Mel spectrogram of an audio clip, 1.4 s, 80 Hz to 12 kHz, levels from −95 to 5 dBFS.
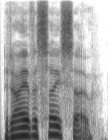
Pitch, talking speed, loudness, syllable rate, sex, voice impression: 145 Hz, 220 wpm, -15 LUFS, 5.2 syllables/s, male, masculine, adult-like, tensed, slightly powerful, slightly dark, slightly raspy, intellectual, sincere, calm, mature, friendly, wild, lively, slightly kind, slightly strict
